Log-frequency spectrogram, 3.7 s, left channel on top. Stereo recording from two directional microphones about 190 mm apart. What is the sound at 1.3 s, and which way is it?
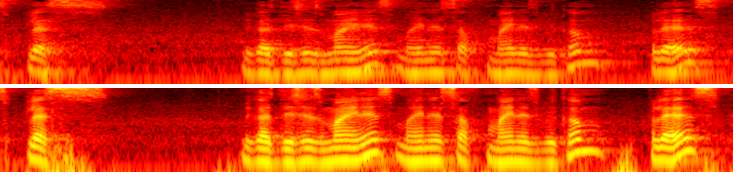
Speech, 50° right (ahead or behind).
